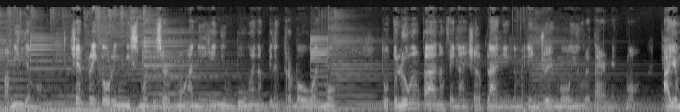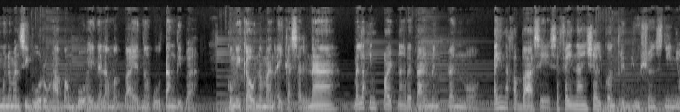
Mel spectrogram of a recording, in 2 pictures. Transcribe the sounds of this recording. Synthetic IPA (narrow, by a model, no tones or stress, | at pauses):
pɐmiljɐmo̞ʃɛmpɾɛʔɪkawɾɪnmismo̞d̪ɪsɛɹt̪̚mo̞ŋʔɐ̰niːhɪnjʊŋbuːŋɐnɐŋpɪnɐɡ̚t̪ɾɐbɐhuːɐnmo̞ | t̪ut̪ʊluːŋɐŋkɐnɐŋfajnanʃɐlplanɪŋnɐmɐʔɛnd͡ʒojmo̞jʊŋɾɛt̪ajɹmɛnt̪̚mo̞̰ | ʔaːjɐwmonɐmansɪɡuːɾoŋɦaːbɐŋbuːɦɐjnɐlɐŋmɐɡ̚baːjɐd̪̚nɐŋʔuːt̪ɐŋd̪ɪba | kʊŋɪkawnɐmanʔɐ̰jkɐsa̰lnɐ | mɐlɐkɪŋpaɹt̪̚nɐŋɾɛt̪ajɹmɛnt̪̚planmo̞ | ʔɐjnɐkɐbaːsɛsɐfɐjnanʃɐlkont̪ɾɪbjuːʃonsnɪɲo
